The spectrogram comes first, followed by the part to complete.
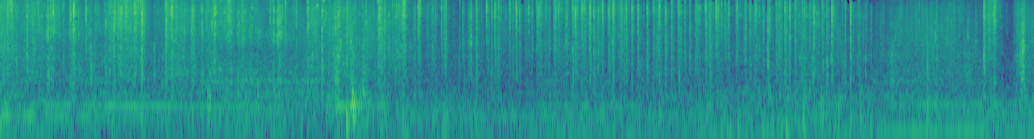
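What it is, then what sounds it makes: Coconut shell bag. Long nails tap and scratch across a handbag covered in coconut shell chips, which has a wooden bead handle. The result is a dense, bright, crackling stream of quick clicks and scrapes with almost no low end, briefly easing and then picking up again near the end.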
